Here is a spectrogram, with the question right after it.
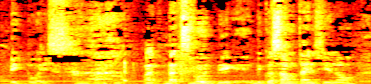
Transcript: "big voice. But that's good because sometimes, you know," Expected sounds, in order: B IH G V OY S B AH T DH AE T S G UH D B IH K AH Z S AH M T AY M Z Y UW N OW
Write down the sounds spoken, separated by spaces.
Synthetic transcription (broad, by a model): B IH G B OY S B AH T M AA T S G UH D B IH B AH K S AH M T AY M S Y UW N OW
